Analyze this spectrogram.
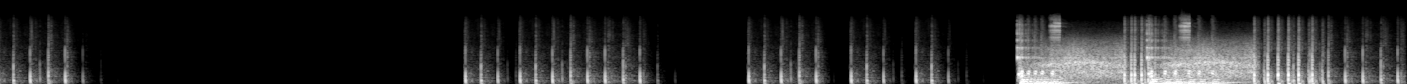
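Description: Quick footsteps of a group of small game characters patter.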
